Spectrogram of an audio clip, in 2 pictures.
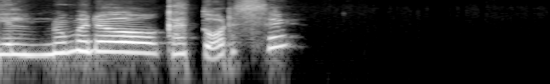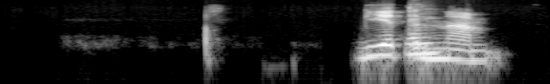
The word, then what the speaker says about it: Vietnam: Vietnam. Yes, it's the same. Súper bien, ¿cierto? Ahí cargamos la voz en la última sílaba.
